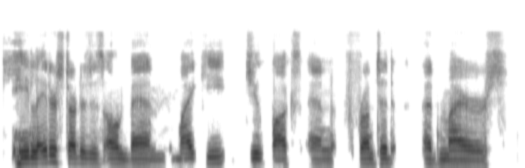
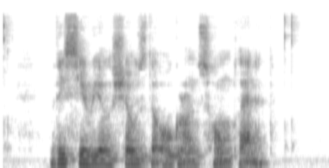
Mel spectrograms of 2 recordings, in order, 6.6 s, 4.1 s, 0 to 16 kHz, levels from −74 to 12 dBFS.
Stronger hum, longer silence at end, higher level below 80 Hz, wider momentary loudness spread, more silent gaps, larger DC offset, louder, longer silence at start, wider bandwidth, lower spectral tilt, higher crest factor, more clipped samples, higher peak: neither; second, 0.3 s vs 0.45 s; second, -54 dBFS vs -44 dBFS; second, 11 LU vs 19 LU; first, 2.47-2.51 s, 2.83-2.88 s, 2.94-3.07 s, 3.34-3.39 s, 4.23-4.27 s, 5.00-5.04 s, 5.12-5.27 s vs none; neither; first, -17 LUFS vs -23 LUFS; about the same, 0.05 s vs 0.05 s; second, 8 kHz vs 11.5 kHz; first, -6.5 dB/octave vs -5 dB/octave; about the same, 16 dB vs 18 dB; neither; first, 0 dBFS vs -6 dBFS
